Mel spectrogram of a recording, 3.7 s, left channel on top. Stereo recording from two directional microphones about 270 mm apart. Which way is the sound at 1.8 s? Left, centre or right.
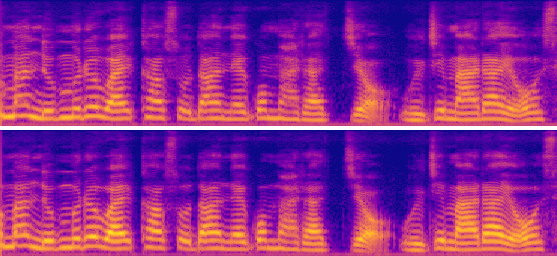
Right.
